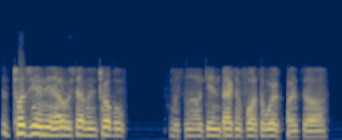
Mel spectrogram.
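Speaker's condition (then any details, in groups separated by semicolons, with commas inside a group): Parkinson's disease; diagnosed about 8 years ago, onset with stutter step gait and core body weakness; advanced, about 8 years since diagnosis, standard medications, vitamins, energy good, still driving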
